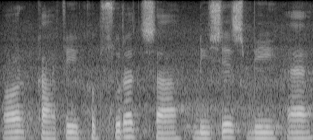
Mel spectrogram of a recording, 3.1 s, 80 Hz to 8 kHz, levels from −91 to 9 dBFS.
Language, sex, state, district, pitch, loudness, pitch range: Hindi, male, Chhattisgarh, Raipur, 125 Hz, -18 LUFS, 120-135 Hz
